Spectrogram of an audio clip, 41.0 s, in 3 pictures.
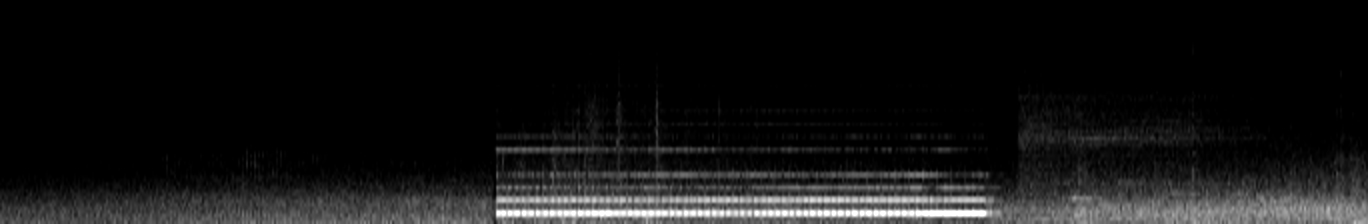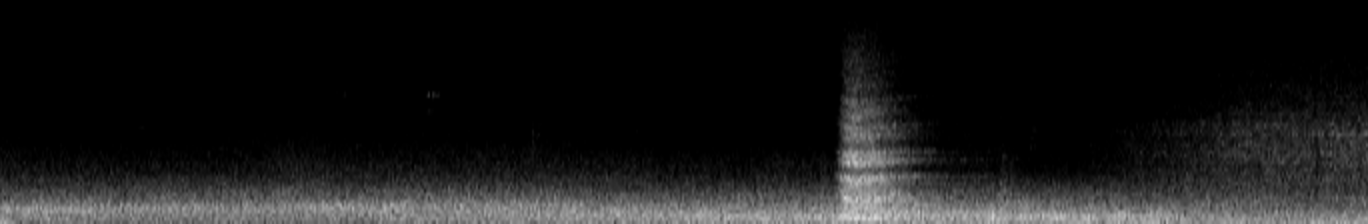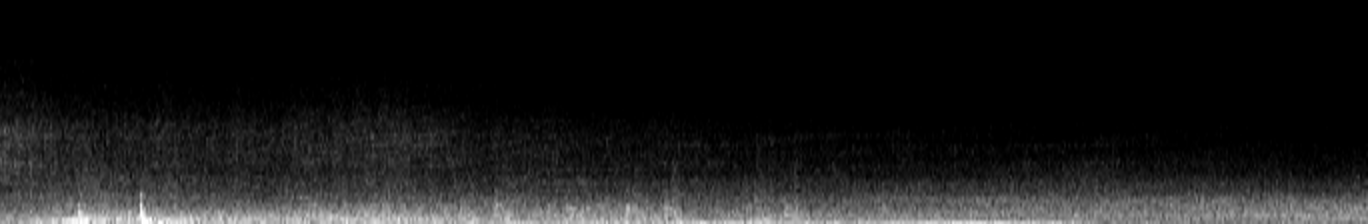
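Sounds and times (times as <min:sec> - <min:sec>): air hiss: 0:10.2 - 0:12.2, 0:22.0 - 0:23.5.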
